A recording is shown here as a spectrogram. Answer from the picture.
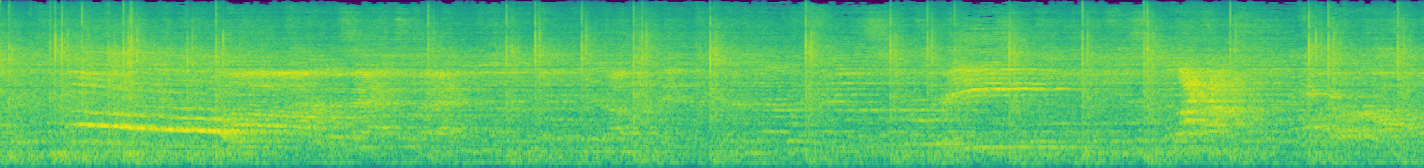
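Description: Several basketballs bouncing irregularly on a hardwood gym floor as a group of children dribble, mixed with children's shouts and squeals.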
